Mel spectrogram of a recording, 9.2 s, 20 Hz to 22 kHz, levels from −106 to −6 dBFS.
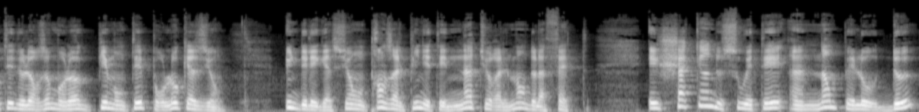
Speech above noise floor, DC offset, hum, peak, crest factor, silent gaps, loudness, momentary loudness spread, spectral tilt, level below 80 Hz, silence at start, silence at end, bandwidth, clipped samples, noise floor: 32 dB; under 0.1%; none; -2 dBFS; 16 dB; none; -18 LUFS; 4 LU; -6.5 dB/octave; -52 dBFS; 0 s; 0.05 s; 12.5 kHz; under 0.1%; -49 dBFS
